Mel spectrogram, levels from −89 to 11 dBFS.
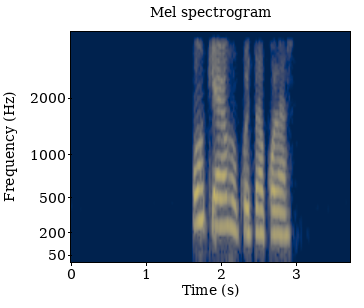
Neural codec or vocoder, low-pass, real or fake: codec, 24 kHz, 1.5 kbps, HILCodec; 3.6 kHz; fake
